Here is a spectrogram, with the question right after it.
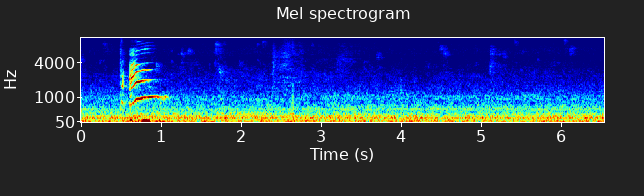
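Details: Cute domestic cat giving a single short meow, a bright harmonic cry that rises and then levels off, lasting under a second, over a steady low indoor hum and then quiet.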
